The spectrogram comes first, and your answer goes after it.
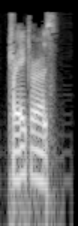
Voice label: "traitorous", English; adjectives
